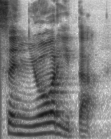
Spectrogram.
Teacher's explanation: you have the n and then you have the Y sound right after it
